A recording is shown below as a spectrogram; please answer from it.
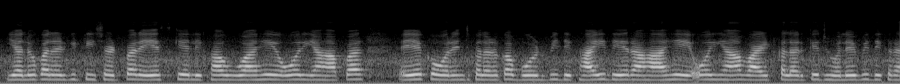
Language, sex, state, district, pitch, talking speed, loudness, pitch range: Hindi, female, Uttarakhand, Tehri Garhwal, 220 Hz, 220 wpm, -20 LUFS, 215-225 Hz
